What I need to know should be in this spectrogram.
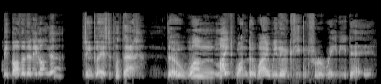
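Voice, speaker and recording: An actor playing a fussy, chipper robot butler in a video game, with a British accent and a polite, pompous, theatrical manner. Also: male voice, a little high, sing-song, moderate pace, creaky, a bit bright, husky, heavily acted. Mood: fussy, concerned. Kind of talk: video game character voice lines.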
